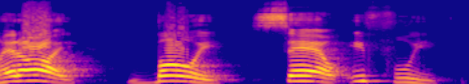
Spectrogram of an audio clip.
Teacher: vamos classificar como decrescente porque a primeira vogal é mais forte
